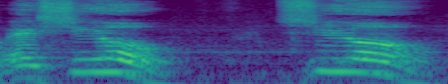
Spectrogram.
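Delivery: retold holler for the C O; calling out. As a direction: shout for the guard, rising. Inmate calling the guard over.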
